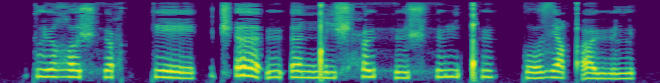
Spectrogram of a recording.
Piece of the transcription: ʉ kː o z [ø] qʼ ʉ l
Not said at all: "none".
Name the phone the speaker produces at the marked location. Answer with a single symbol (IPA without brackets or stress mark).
e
